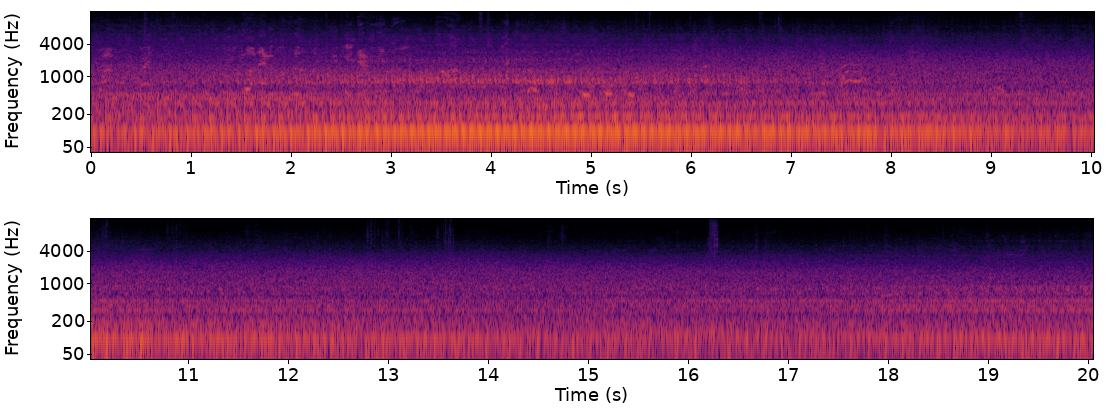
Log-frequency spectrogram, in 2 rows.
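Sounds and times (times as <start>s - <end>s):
car engine idling: 0.0s - 12.8s, 17.5s - 20.0s.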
